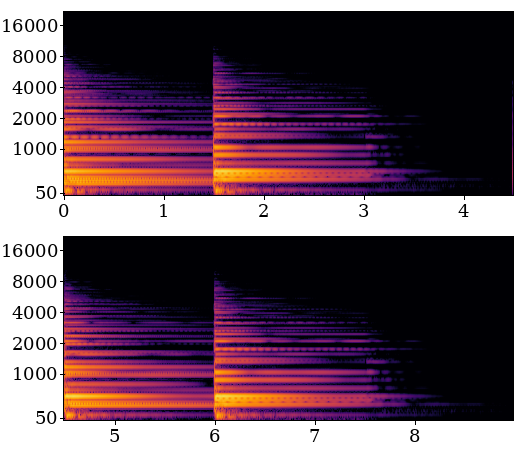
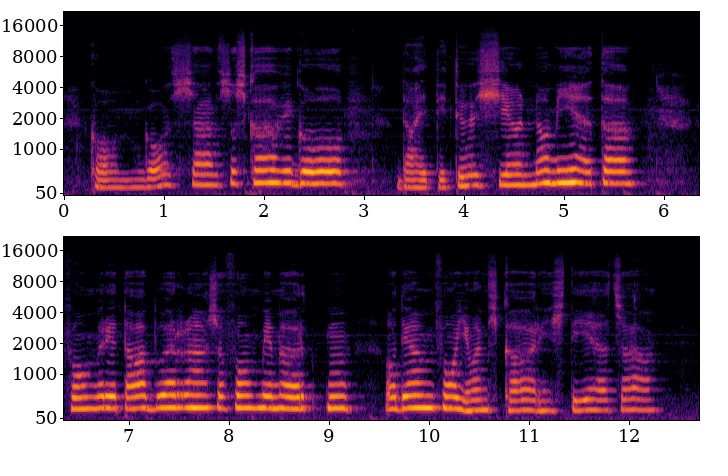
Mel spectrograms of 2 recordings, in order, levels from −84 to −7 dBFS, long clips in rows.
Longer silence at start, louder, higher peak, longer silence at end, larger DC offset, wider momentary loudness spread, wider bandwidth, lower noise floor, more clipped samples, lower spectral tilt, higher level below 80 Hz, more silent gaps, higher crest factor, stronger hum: second, 0 s vs 0.3 s; first, -21 LUFS vs -27 LUFS; first, -4 dBFS vs -10 dBFS; first, 1.4 s vs 0.4 s; neither; first, 21 LU vs 12 LU; second, 7.4 kHz vs 12.5 kHz; first, -81 dBFS vs -54 dBFS; neither; about the same, -7 dB/octave vs -6 dB/octave; first, -48 dBFS vs -64 dBFS; neither; about the same, 20 dB vs 16 dB; neither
